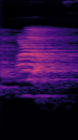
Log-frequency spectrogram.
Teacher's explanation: આ થડકાર વાળો અળ જે છે એમાં જીભનું ટેરવું પેઢાના ઉપલા ભાગ પાસે જઈને પાછું આવે છે.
